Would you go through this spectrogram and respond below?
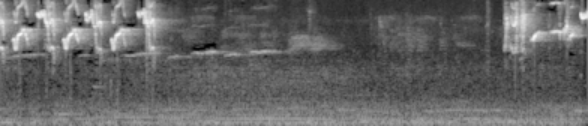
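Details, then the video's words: Cinereous tit, kept as a master singer for training other birds: short bursts of rapid, sharp, high chirps, then a thin rising trill, then another quick burst of chirps near the end. "Master Burung Glatik Batu / Wingko"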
